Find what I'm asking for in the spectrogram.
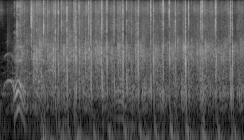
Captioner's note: audience applauding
